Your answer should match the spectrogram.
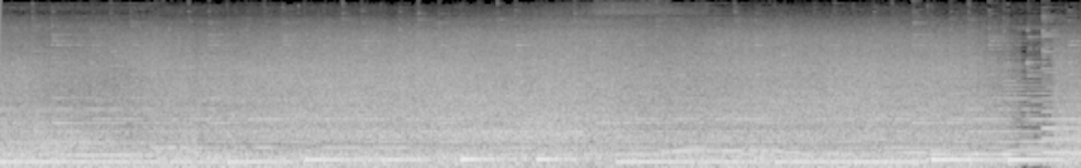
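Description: Background music: held low notes that change every second or so, over a steady wash of noise.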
